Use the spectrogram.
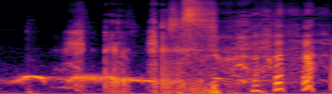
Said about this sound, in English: I just want to calm it down with the sound of doves cooing. That's an owl.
